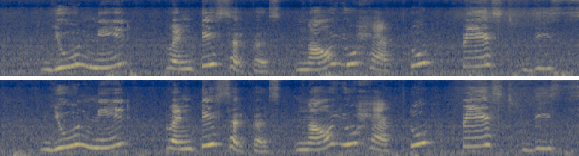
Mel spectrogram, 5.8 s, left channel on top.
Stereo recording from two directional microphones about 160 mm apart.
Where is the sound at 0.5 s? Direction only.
60° right (ahead or behind).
